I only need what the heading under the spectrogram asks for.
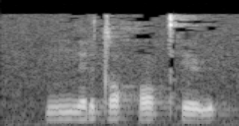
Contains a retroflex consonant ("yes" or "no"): yes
